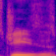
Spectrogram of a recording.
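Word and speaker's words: Jesús: It's Jesus, but I'm pretty sure it's pronounced Jesus.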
